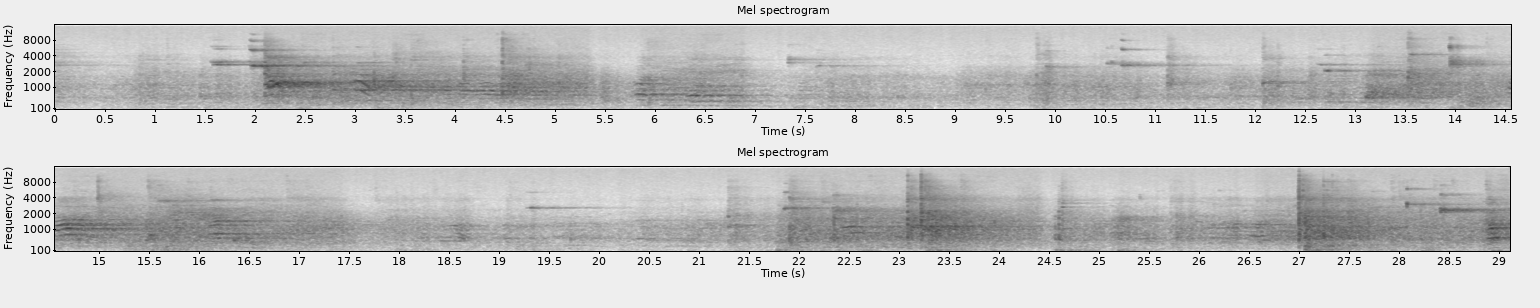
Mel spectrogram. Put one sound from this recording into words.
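Young adults talk and laugh casually nearby in a large echoing hall.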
